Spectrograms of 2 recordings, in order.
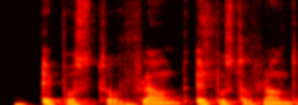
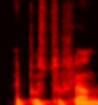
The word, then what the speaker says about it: époustouflante: Et vraiment époustouflante, oui. Epoustouflant, fascinating. Époustouflante. Epoustouflante. Without air pronunciating, right? There is no air.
